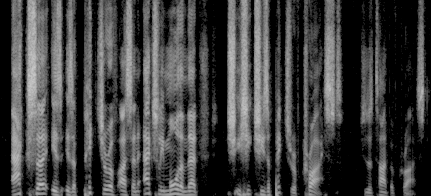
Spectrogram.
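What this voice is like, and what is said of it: South African accent. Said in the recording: “my South African accent ... I have kept it”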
